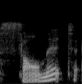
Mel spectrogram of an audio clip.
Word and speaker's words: Solnit: There's this book called Hope in the Dark by the author Rebecca Solnit, I think is how you say it.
